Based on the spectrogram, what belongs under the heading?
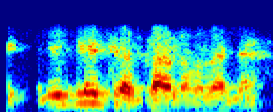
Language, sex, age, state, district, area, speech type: Telugu, male, 60+, Andhra Pradesh, Sri Satya Sai, urban, conversation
